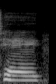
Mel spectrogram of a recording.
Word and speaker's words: Hecate: to be covering the goddess hect heate he however it is that you want to pronounce it and it's also spelled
